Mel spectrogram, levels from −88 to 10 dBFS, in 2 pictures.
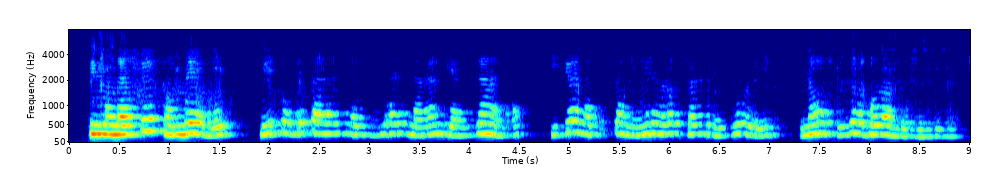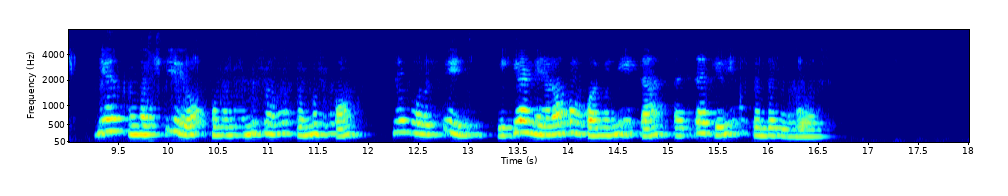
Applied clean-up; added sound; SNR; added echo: neural mask model DeepFilterNet 3.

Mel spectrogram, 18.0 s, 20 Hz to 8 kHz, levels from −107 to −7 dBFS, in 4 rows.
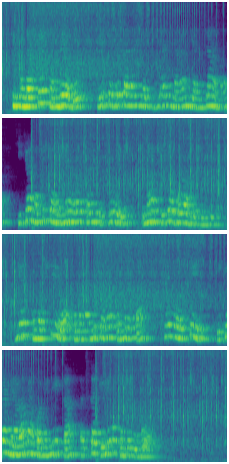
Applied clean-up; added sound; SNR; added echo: none; Bicycle; 19 dB; reverberation time 0.9 s.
